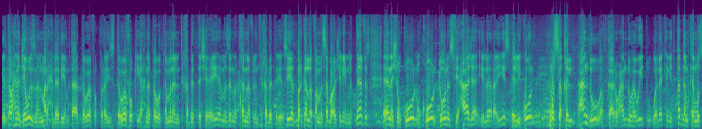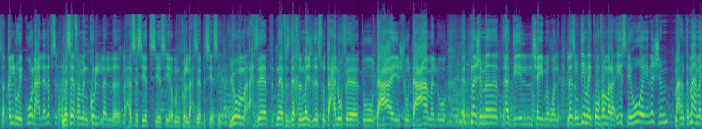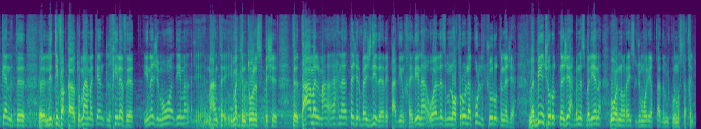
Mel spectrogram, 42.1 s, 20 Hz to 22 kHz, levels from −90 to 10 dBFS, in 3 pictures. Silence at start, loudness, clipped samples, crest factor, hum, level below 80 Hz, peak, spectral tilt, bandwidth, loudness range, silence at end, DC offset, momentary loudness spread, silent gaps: 0.05 s; -11 LUFS; 0.2%; 12 dB; none; -44 dBFS; 0 dBFS; -3.5 dB/octave; 14.5 kHz; 2 LU; 0.1 s; under 0.1%; 6 LU; none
